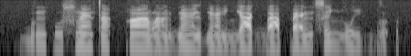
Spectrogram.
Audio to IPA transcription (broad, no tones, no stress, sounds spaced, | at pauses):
ɓ ʊ ŋ p u sʷ æ̃ t ã ʔ qʷ ã lˠ ã ɡ͡b æ̃ lʲ ɗ æ̃ i̯ ʎ a ɡ͡b a p æ ŋ s ə ʎ w i ɡ͡b ʊ ʔ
